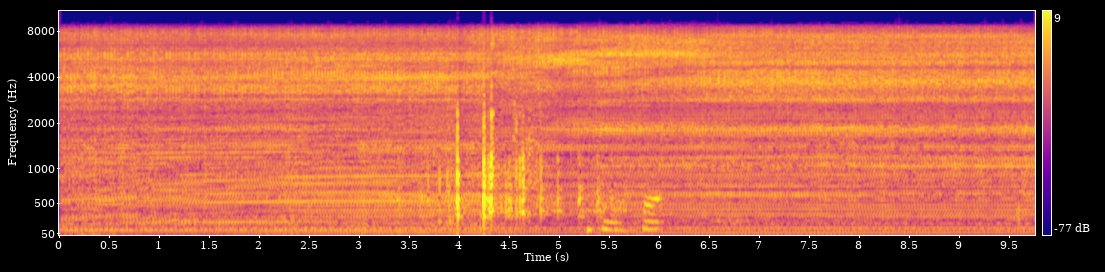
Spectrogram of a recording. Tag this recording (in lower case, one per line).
speech
engine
